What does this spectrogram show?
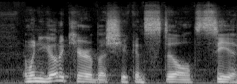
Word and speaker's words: Kiribati: country called curabus and kiribus is even it's spelled k-i-r-i-b-a-t-i uh kiribus is this looks like Kiribati Kiribati right most people would know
